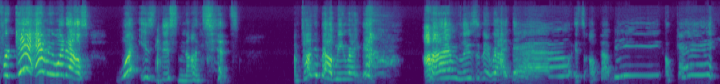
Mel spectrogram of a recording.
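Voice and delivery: high loud tearful protest, breaking at the end; grief outburst. Retold or imitated. Retelling her own tearful outburst at churchgoers, high and loud. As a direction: let the frustration spill out near tears. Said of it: "I was like".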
